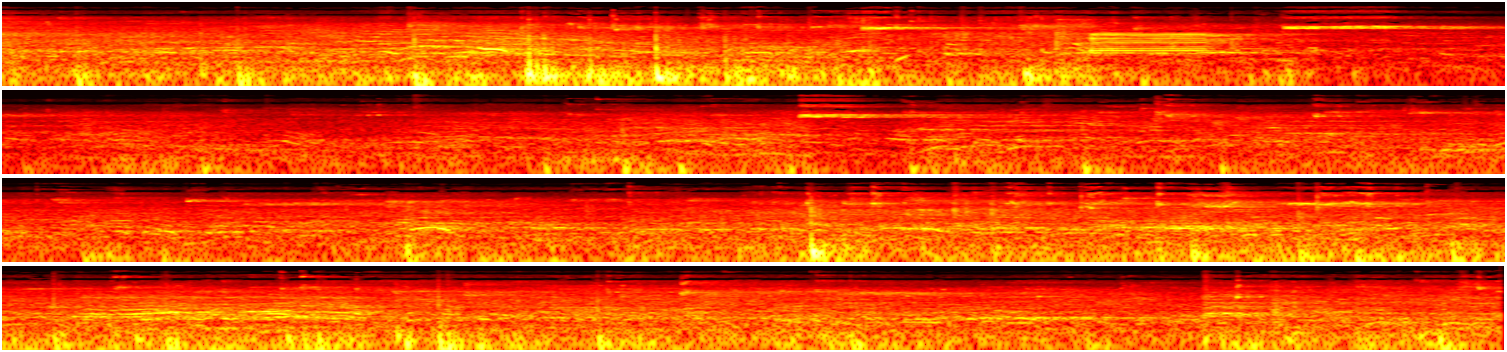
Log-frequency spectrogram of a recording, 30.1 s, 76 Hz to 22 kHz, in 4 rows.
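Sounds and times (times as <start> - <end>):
sneakers squeaking: 0.0 - 30.0.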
